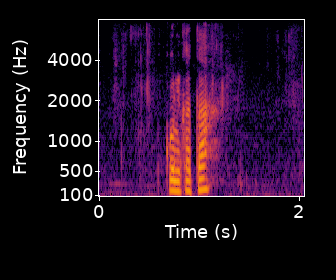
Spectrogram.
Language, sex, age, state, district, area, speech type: Santali, male, 18-30, West Bengal, Purba Bardhaman, rural, spontaneous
